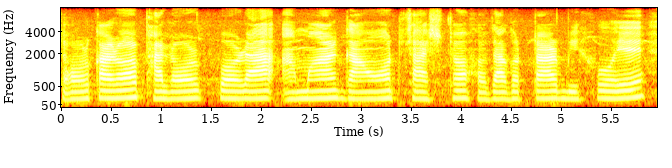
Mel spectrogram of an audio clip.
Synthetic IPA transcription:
sɔɹkaɹɔɹpʰalɔɹpɔɹaamaɹɡãw̃ɔtsastʰɔxɔzaɡɔtaɹbixɔjɛ

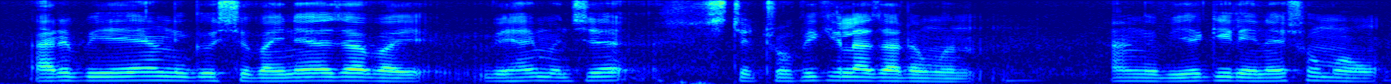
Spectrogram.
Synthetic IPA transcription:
a̰ɾɯbiajaŋniɡɯsɯbajnajazabajbeɦajmɯnsɯstetːɾopʰikʰːilazadɯŋmɯn | aŋnibijaɡilenajsɔmaw

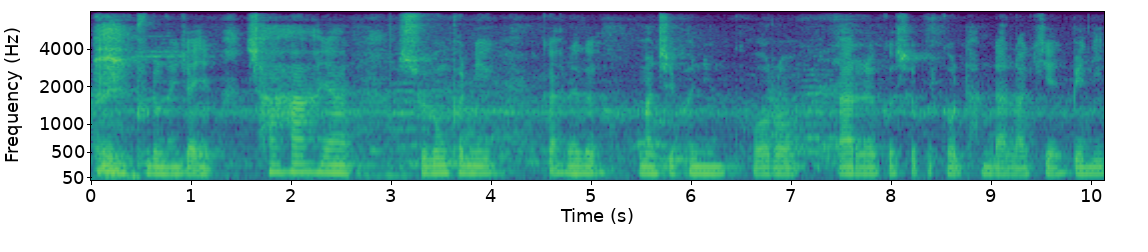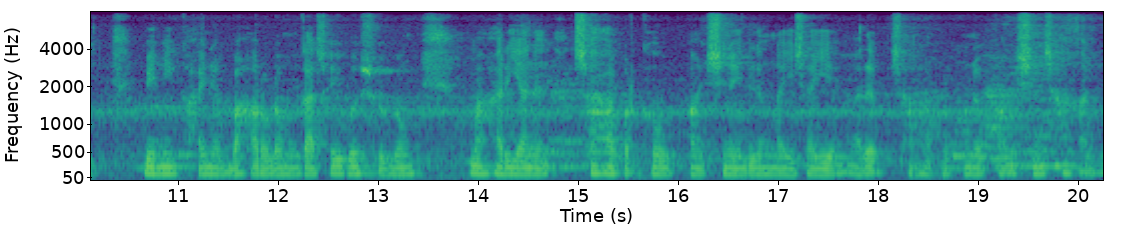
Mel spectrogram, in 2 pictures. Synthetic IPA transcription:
pʰuduŋnajza̰jɯ | saɦaɦajatsubuŋpʰɐɾni | ka̰ɾɯɡ | mansipʰɐniŋkʰɔɾɔaɾɯkɯsṵpʰɐɾkʰɯwtʰandalakʰijɯbeni | benikʰajnɯbaha̰ɾɔdawnɯɡasajbɐsubuŋ | maɦaɾijanɯsaɦapʰɐɾkʰɯwpaŋsinajlɯŋnajzajɯa̰dɯ̰saɦapʰɐɾkʰɯwnɯpʰa̰ŋsinsaha̰nɯ

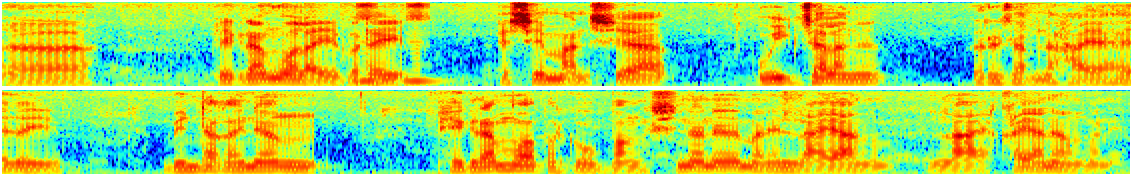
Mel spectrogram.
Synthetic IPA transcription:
pʰeɡɾamwalajɯbatʰajesemansija | ujk̚zalaŋɯ | ɾɯzap̚naɦajaɦazaj | bintʰakʰajnaŋ | pʰeɡɾamwapʰɯɾkʰɯwbaŋsinanɯmanelajaŋlajkʰajanɯaŋmane

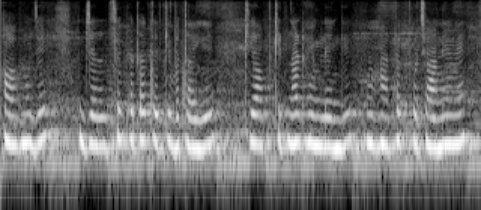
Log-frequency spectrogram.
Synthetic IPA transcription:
aːɾmʊd͡ʒʱe | d͡ʒɐld̪sepɐt̪akɐɾkebɐt̪aːie | kiaːpkɪt̪naʈaːɪmlẽːŋɡeʋɐɦãt̪ɐk̚pɾɐt͡ʃaːnemẽ

